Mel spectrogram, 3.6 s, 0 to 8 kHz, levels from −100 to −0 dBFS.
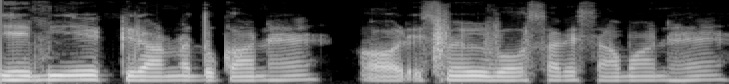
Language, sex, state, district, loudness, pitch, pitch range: Hindi, male, Bihar, Kishanganj, -21 LUFS, 145 Hz, 140-155 Hz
